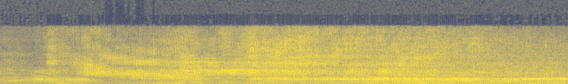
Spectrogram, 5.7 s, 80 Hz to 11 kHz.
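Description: Prototype race cars brake heavily into turn 10 at Road Atlanta, heard as a low, continuous engine drone with a faint, shifting whine.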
